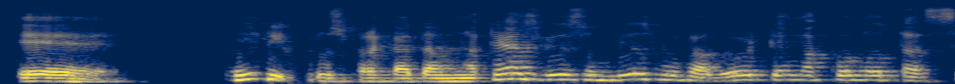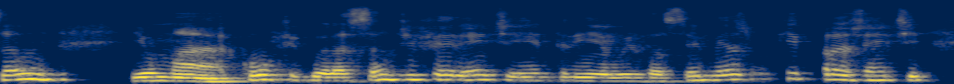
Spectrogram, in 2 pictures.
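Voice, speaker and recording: A Brazilian man speaks as a therapist guest in an interview, his voice somewhat high and mellow. He explains at length, often pausing on fillers and restarting his sentences. The audio sounds dull and lo-fi. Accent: Brazilian Portuguese. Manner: hesitant, many fillers and restarts.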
